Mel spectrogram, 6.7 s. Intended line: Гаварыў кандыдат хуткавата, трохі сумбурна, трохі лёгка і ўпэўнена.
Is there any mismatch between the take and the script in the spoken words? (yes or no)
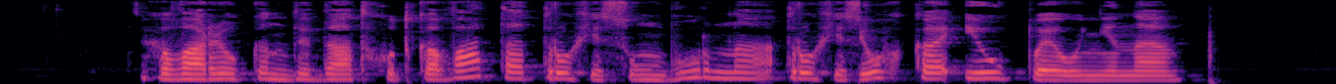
no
